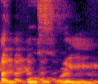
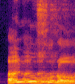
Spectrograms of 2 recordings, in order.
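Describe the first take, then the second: First: The final vowel is tilted toward 'e'. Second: The final vowel is a plain open 'a'.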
